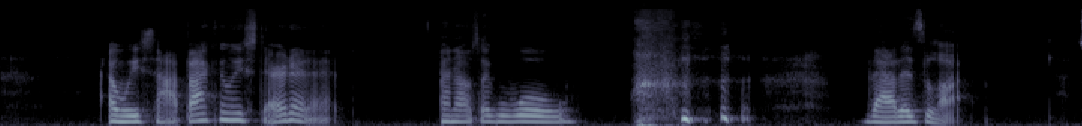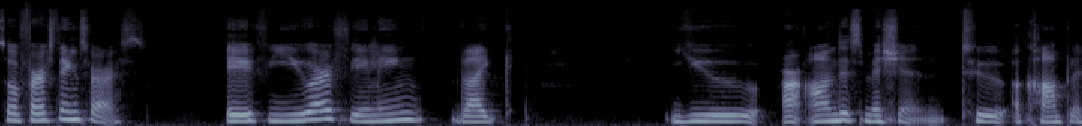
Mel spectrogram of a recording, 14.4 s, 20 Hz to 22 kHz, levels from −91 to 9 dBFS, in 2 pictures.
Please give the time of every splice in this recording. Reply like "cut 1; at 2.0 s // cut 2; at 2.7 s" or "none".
none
